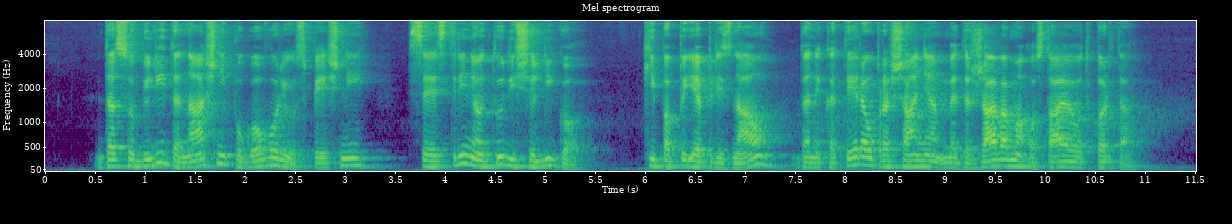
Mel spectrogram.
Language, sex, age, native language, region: Slovenian, male, 30-49, Slovenian, Savinja region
